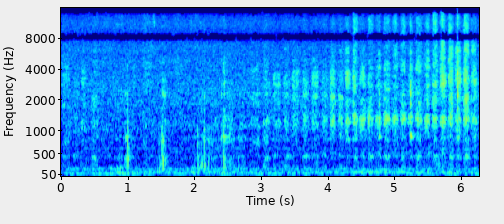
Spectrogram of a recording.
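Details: Golden retriever named Luna with a new carabao horn chew toy, panting in soft rhythmic breaths with a few sharper clicks and chewing ticks, low background hum throughout.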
